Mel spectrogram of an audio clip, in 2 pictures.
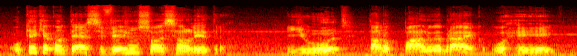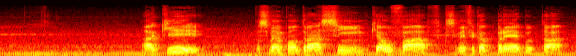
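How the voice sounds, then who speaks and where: A man's voice: on the high side, darkish tone, a little hiss or hum. A man explaining letters on a board as a religious teacher, emphatic and scolding, checking in often with short questions. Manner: emphatic, scolding, repeats points with "tá?" and "ok?". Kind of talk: didactic explanation over a board.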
